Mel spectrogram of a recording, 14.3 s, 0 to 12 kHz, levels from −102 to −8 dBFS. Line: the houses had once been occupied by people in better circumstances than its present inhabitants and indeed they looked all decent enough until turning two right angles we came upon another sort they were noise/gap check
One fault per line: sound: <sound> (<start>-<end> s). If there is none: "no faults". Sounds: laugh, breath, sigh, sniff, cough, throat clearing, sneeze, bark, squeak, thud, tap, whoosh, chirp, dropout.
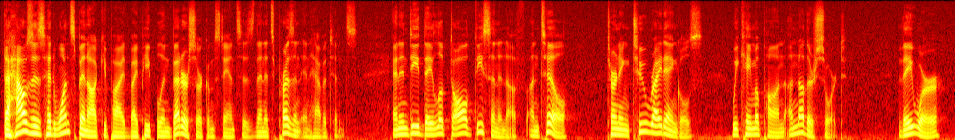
sound: dropout (2.3-2.4 s)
